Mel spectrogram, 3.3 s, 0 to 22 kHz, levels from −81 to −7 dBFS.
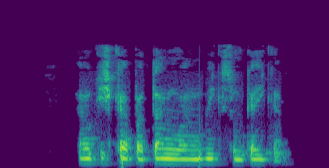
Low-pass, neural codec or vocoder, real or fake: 7.2 kHz; none; real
